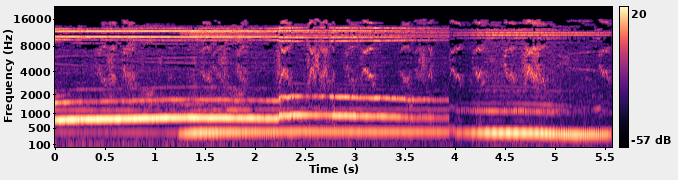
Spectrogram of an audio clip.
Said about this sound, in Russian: А волки воют от настроения. То есть это совсем не всегда язык, не всегда это перекличка.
